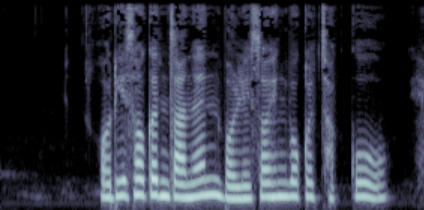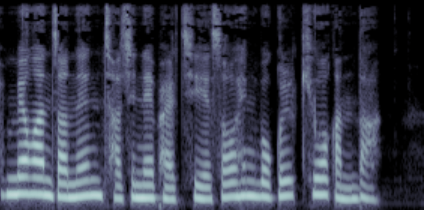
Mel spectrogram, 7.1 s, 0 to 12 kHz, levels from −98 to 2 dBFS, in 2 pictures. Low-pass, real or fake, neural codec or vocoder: 10.8 kHz; real; none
